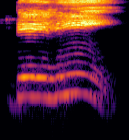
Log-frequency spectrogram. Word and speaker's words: daily: y sounds like e y as e when does y sounds like e it should be a longer word or with multiple syllables multiple syllables so for example daily daily it is a double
